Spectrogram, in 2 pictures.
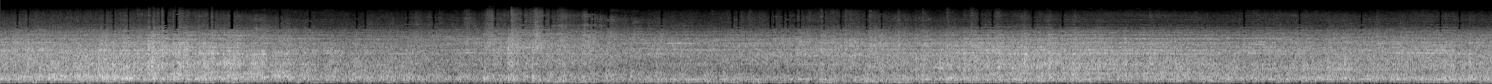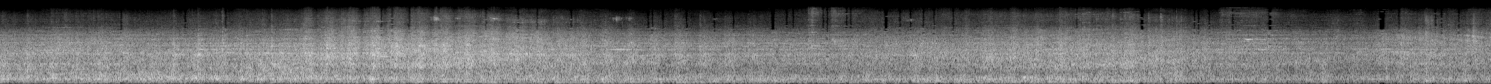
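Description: Freight cars rolling past at close range: a steady rumble and clickety-clack of steel wheels over the rail joints, continuous throughout.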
